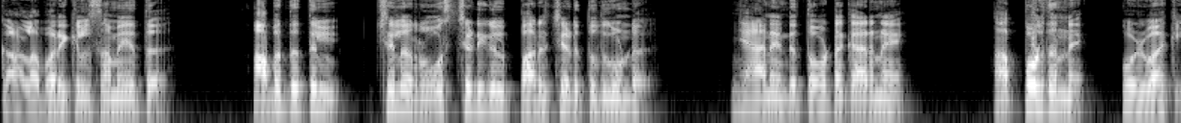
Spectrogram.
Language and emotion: Malayalam, angry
